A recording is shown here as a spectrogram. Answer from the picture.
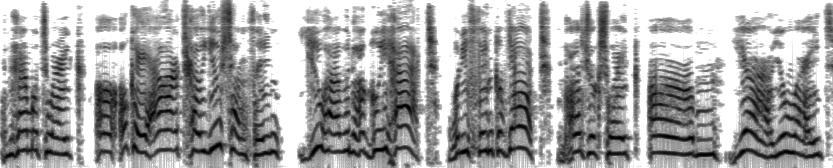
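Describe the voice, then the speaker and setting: A woman speaks in an extremely high, raised and projected voice at a moderate pace, with hardly any pauses. Her loudness is very even, and the sound is dry and close with no echo. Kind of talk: stand-up comedy routine. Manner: animated, playful storyteller doing goofy voices.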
